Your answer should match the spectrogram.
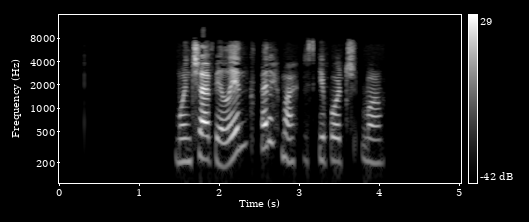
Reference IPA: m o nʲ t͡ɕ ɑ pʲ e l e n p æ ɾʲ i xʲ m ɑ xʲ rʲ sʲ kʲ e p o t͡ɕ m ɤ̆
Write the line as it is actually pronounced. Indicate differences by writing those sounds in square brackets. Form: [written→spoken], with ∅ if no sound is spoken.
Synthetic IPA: m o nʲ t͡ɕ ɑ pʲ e l e n p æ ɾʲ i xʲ m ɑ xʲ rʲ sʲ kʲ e p o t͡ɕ m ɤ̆

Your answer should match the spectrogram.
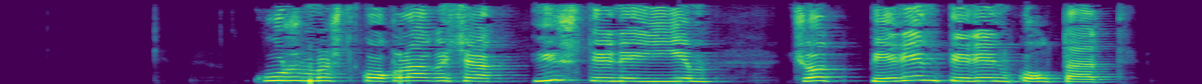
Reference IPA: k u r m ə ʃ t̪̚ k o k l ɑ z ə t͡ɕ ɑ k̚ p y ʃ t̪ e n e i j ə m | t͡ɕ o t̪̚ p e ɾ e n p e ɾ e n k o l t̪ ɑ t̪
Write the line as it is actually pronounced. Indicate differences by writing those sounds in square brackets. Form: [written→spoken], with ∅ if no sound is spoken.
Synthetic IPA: k u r m ə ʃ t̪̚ k o k l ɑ [z→ɣ] ə t͡ɕ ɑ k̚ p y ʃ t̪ e n e i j ə m | t͡ɕ o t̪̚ p e ɾ e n p e ɾ e n k o l t̪ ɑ t̪

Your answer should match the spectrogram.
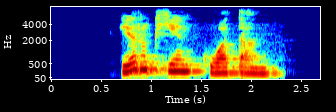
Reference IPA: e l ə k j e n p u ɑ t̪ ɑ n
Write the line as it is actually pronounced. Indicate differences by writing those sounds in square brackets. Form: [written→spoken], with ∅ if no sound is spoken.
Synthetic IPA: e [l→ɾ] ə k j e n [p→k] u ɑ t̪ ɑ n

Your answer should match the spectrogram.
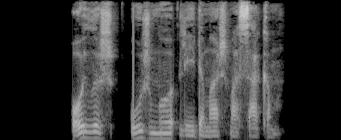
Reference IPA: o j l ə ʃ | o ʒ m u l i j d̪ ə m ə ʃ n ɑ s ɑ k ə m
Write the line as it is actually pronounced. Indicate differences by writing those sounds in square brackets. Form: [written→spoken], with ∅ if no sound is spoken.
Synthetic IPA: o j l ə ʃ | [o→u] ʒ m [u→o] l i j d̪ ə m [ə→ɑ] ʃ [n→m] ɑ s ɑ k ə m

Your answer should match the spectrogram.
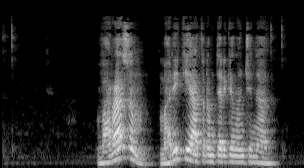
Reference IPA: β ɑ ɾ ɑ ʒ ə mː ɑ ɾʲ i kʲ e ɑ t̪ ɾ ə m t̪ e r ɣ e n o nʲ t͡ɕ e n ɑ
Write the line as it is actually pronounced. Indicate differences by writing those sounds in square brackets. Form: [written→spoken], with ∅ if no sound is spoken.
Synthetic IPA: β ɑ ɾ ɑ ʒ ə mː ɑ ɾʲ i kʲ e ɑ t̪ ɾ ə m t̪ e r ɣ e n o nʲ t͡ɕ e n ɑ

